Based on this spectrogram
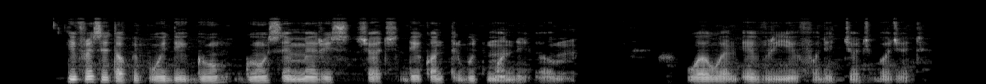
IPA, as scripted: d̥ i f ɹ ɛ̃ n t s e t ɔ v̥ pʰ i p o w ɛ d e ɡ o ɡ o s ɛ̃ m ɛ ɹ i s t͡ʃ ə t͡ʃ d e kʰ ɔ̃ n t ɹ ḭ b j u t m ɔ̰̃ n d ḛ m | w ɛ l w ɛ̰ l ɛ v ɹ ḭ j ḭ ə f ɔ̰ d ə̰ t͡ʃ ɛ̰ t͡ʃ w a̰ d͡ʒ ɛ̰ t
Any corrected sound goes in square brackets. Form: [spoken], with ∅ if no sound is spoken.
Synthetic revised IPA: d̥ i f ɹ ɛ̃ n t s e t ɔ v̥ [p] i p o w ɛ d e ɡ o ɡ o s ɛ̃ m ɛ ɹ i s t͡ʃ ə t͡ʃ d e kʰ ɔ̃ n t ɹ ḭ b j u t m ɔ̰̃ n d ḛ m | w ɛ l w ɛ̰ l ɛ v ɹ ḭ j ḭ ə f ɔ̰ d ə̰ t͡ʃ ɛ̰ t͡ʃ [b] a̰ d͡ʒ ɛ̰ t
